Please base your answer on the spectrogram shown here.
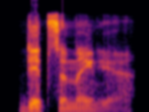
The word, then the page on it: dipsomania: British English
